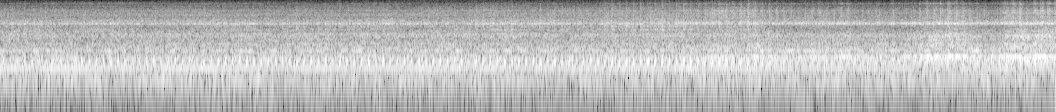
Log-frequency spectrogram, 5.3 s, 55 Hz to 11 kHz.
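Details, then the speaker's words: Milling a bracket for a TouchDRO install on a Precision Matthews PM-1228 lathe, hand-cranked feed at raised speed: steady high-pitched ringing, harsh rasping squeal as the cutter crosses an unsupported section; milling chatter. "you can hear how the sound really changes once we get over rigidly supported section and back on to a not rigidly supported"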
